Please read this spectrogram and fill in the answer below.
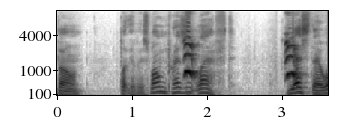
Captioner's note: dog barking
